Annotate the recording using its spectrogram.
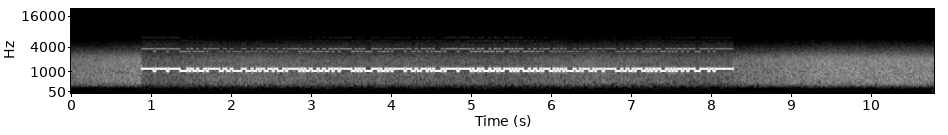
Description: RTTY (45.45 baud, 170 Hz shift), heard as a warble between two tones, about 1150 Hz centre, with radio static. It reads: IT WAS PRODUCED BY GREGG GRAY.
